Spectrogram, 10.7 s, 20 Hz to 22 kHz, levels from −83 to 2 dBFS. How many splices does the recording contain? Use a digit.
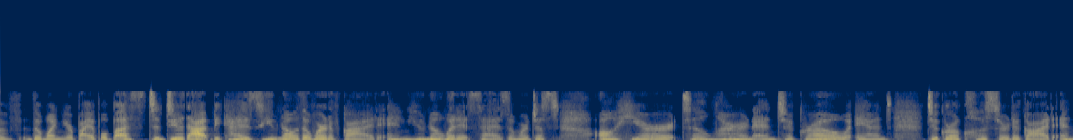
1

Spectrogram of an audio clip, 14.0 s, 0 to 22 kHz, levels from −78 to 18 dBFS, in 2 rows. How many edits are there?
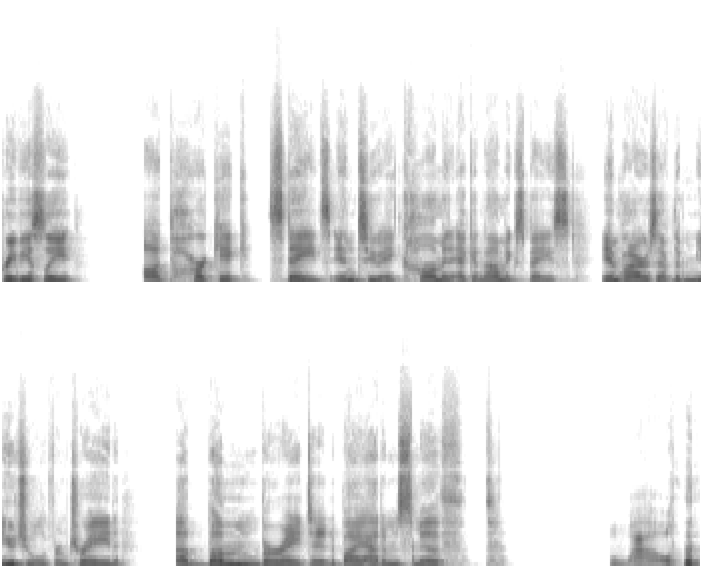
2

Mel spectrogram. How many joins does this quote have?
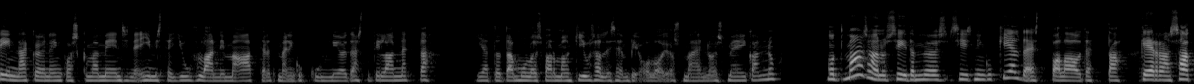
0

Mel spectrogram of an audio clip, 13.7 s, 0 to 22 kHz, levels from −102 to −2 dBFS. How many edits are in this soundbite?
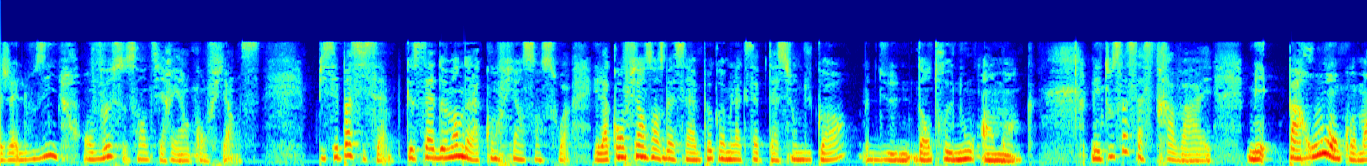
4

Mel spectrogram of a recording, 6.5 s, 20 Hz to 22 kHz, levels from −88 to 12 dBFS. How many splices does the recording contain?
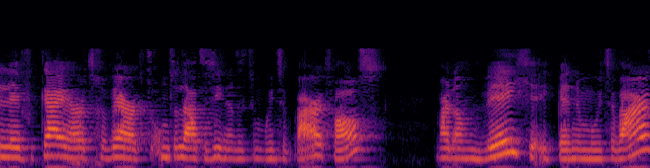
0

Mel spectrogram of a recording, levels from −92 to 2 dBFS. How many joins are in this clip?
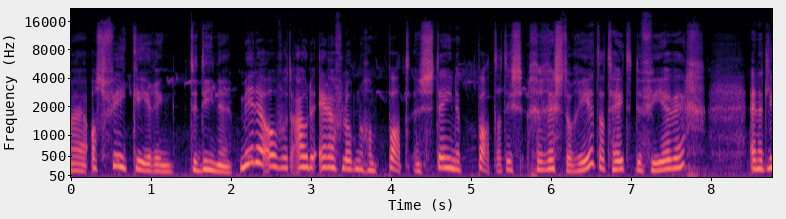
1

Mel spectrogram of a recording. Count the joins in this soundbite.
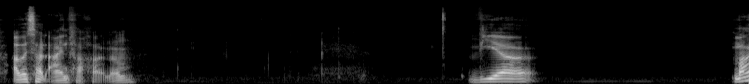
0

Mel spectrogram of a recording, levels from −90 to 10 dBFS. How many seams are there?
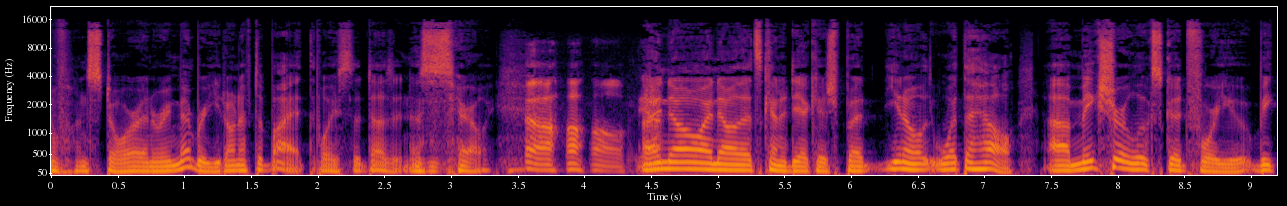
3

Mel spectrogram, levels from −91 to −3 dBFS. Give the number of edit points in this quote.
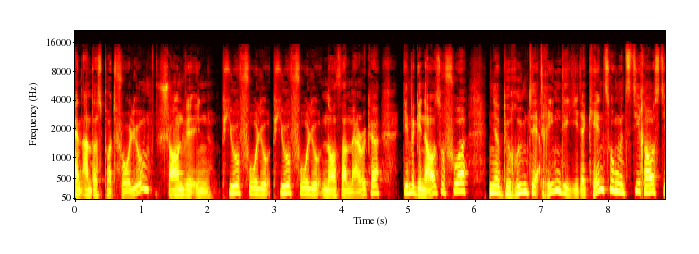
4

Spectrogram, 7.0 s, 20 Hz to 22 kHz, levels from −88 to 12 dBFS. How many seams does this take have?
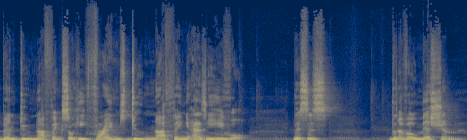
2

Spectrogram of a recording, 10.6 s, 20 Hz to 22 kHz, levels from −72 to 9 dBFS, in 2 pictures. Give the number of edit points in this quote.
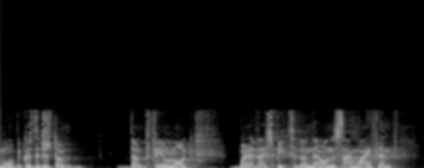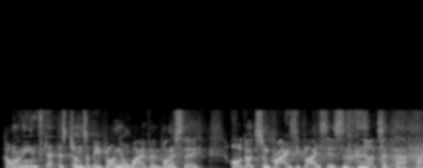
0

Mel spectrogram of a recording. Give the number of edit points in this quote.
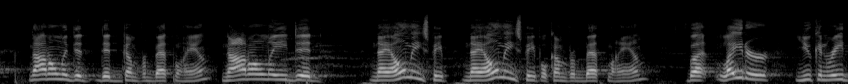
4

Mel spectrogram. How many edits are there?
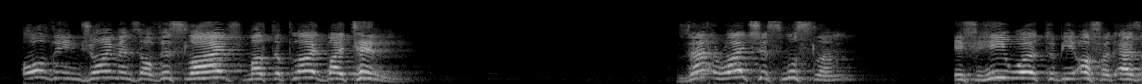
0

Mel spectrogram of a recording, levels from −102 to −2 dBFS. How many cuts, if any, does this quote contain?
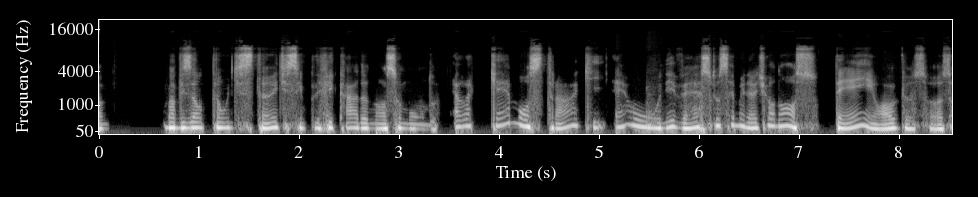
3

